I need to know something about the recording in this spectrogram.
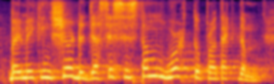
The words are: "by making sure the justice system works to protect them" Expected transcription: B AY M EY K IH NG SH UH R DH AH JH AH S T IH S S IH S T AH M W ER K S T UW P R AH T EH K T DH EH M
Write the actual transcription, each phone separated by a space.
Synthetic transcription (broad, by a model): B AY M EY K IH NG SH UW R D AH JH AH S T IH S S IH S T AH M W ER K T UW P R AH T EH K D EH M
